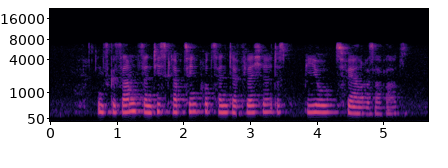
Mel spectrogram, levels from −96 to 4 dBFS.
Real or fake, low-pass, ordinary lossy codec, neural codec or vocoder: real; none; none; none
